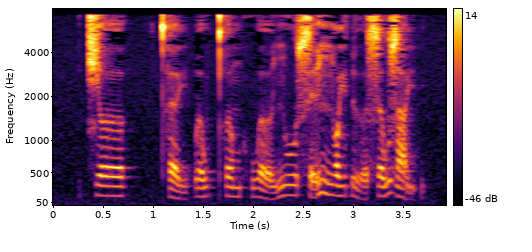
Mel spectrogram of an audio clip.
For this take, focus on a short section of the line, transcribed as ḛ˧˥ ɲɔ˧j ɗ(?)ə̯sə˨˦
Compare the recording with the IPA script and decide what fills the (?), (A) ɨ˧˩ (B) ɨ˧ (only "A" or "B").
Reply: A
